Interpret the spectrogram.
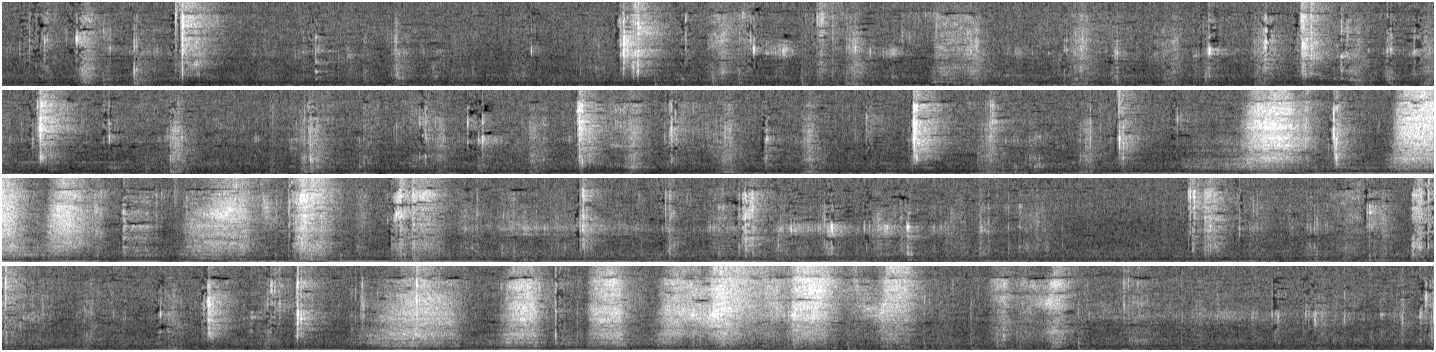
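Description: Close-miked chewing and biting of stir-fried green peppers and meat: irregular wet clicks and crunches in bursts, over a steady low hum.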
